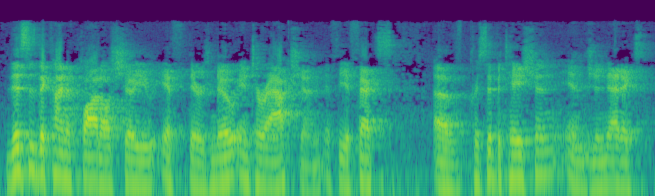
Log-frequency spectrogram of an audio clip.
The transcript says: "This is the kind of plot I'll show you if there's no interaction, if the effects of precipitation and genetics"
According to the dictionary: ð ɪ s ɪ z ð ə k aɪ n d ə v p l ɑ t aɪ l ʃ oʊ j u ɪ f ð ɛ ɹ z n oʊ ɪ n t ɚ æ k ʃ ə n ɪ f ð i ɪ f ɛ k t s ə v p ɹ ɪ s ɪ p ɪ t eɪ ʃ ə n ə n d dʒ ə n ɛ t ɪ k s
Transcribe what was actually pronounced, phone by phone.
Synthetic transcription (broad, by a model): ð ɪ s ɪ z ð ə k aɪ n d ə v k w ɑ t aɪ l ʃ oʊ j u ɪ f ð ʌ ɹ z n oʊ ɪ n t ɚ æ k ʃ ə n ɪ f ð i ɪ f ɛ k t s ə v p ɹ ɪ s ɪ p ɪ t eɪ ʃ ə n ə n dʒ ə n ɛ t ɪ k s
